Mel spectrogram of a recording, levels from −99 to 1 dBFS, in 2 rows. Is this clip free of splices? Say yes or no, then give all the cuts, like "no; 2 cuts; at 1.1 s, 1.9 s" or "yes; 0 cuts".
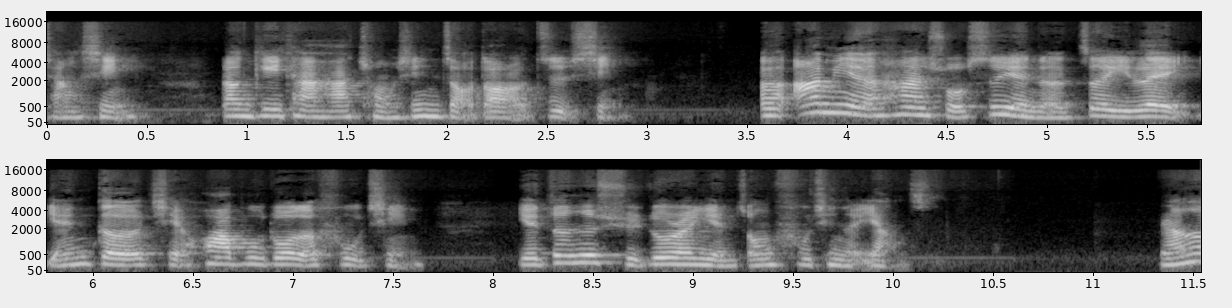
yes; 0 cuts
